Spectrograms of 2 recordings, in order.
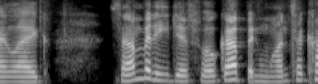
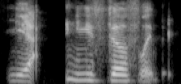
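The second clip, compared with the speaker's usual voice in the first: usual speaking voice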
